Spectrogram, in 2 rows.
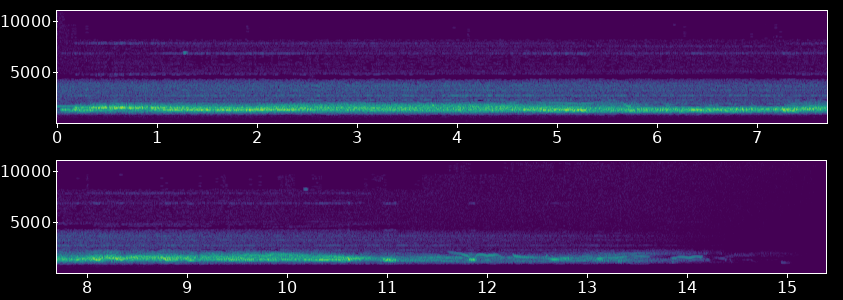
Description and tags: Unscreamed, vol. 5
I was too late for Halloween... Too late, do you get it?! :P
But enjoy the darkness once more.
(No one did suffer. :P)
spooky, horror, weird, scream, thrill, creepy, macabre, scary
